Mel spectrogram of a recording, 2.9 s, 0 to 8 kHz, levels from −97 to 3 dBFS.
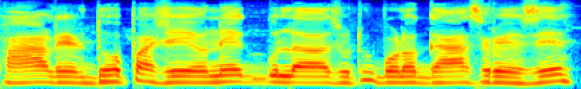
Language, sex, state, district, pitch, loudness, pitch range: Bengali, male, Assam, Hailakandi, 160 Hz, -14 LUFS, 155-170 Hz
